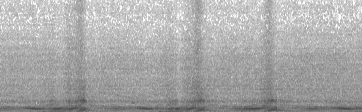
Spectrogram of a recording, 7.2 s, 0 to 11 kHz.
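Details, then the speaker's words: 2019 Kia Stinger GT1 twin-turbo V6 at about 1 year and 10,000 miles, heard from the rear: three clean throttle blips rising smoothly and settling back to steady idle, no knock, rattle or hesitation; normal rev. "so while we're back here we probably should hear what this twin turbo v6 sounds like right let's crank it"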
